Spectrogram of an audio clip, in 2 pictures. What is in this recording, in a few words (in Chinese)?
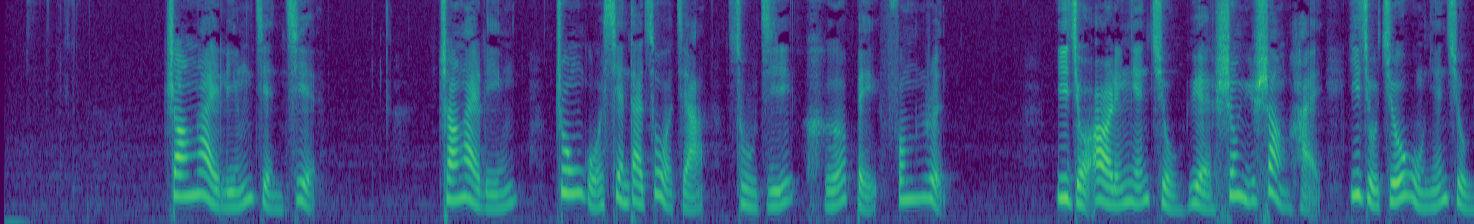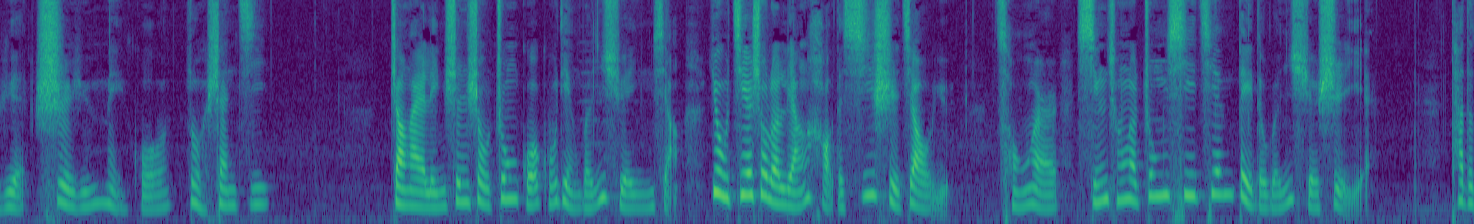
普通话; 张爱玲简介普通话版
